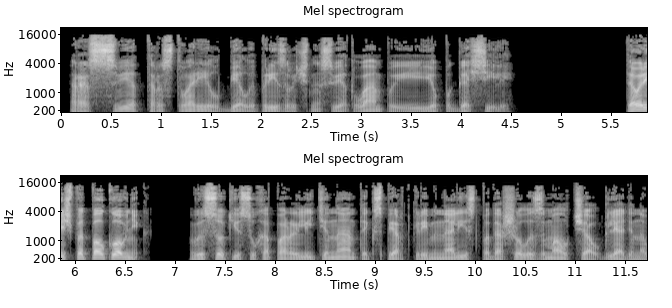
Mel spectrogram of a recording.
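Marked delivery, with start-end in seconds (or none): 5.6-6.8 louder, higher military address; military report. Acted. Lieutenant addressing the подполковник, crisp military report. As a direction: call the superior officer to attention.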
